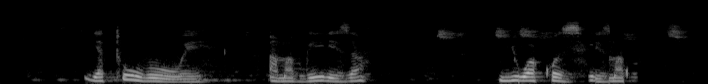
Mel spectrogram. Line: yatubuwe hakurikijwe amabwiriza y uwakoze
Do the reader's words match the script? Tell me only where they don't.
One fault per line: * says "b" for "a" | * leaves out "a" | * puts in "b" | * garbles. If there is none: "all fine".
* leaves out "hakurikijwe"
* garbles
